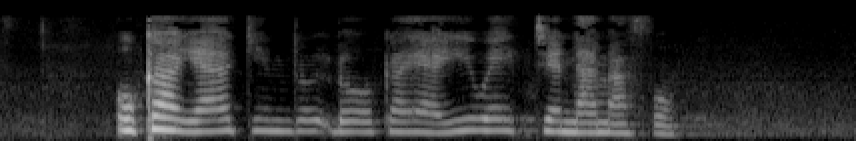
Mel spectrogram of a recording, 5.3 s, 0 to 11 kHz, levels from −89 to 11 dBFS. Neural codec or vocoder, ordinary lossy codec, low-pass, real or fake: codec, 16 kHz, 1.1 kbps, Voila-Tokenizer; MP3, 32 kbps; 7.2 kHz; fake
